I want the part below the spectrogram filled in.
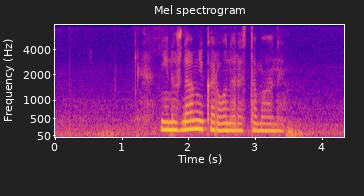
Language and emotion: Russian, sad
